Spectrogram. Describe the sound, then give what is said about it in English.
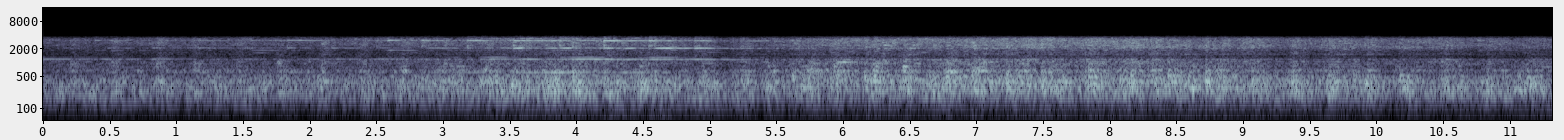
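An express train rumbles into a station, a steady, loud roar of rolling wheels and hissing steam with faint whistle-like tones, continuous for the whole stretch with no voices. “Boy, we got here just in time. Here comes the Fireball Express now.”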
